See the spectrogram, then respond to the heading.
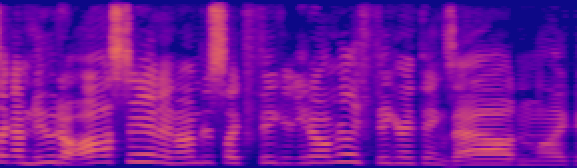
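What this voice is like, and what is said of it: Imitates a young woman's voice. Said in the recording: “spot on girl impersonation ... It's pretty good.”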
